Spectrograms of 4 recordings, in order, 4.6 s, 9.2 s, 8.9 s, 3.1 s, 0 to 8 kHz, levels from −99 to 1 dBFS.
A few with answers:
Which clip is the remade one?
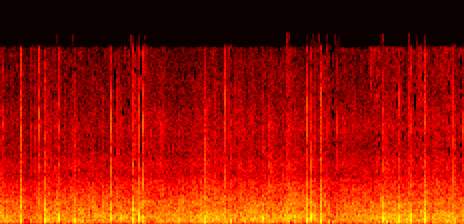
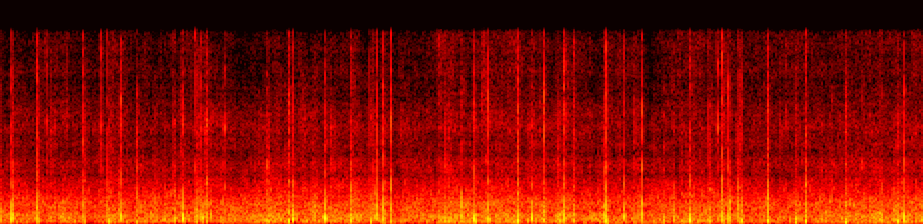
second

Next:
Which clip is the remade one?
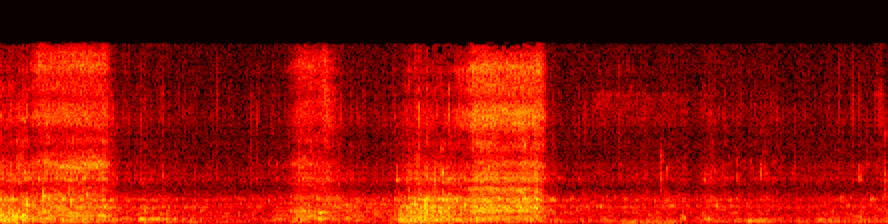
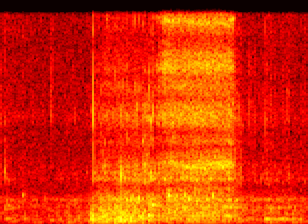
first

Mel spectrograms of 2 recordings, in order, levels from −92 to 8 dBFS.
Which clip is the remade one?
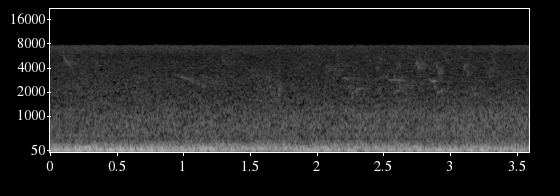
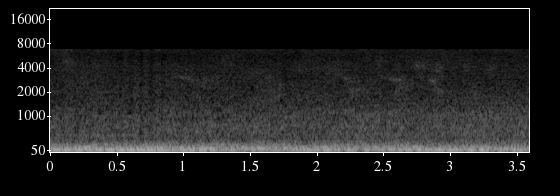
second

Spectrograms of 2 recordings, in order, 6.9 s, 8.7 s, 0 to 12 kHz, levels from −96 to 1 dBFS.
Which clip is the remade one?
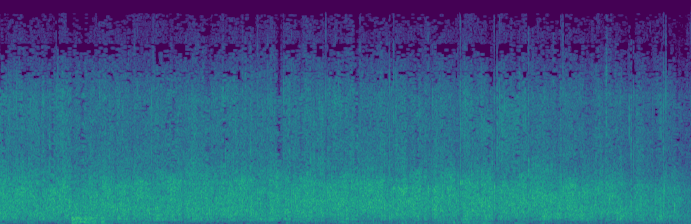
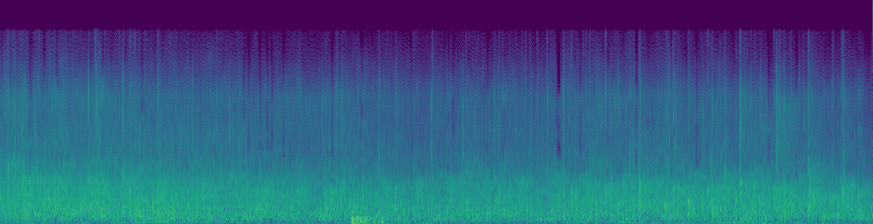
second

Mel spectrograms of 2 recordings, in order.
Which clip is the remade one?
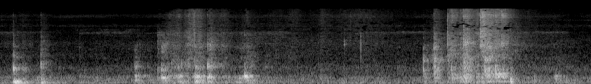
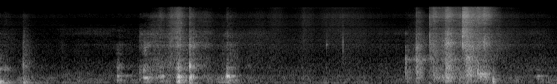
second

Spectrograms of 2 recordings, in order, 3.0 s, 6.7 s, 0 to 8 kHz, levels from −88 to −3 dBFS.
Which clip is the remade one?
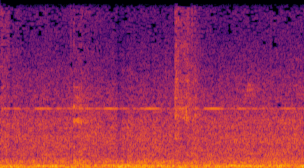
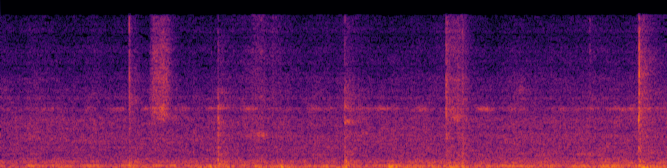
second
